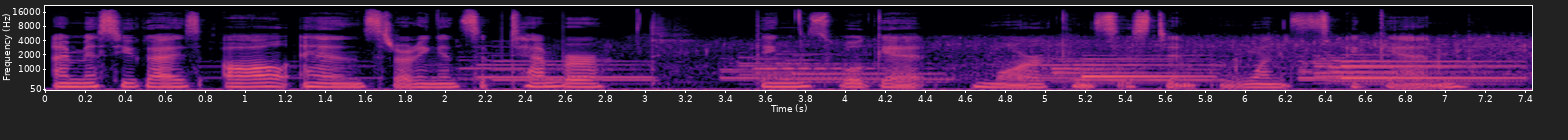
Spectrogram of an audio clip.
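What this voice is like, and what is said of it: Hoarse, strained, fading voice. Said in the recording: “my throat has had it. I'm losing my voice.”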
